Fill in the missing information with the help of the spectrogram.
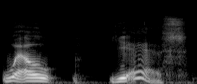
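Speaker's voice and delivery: hesitant, in a man's character voice; stunned admission. A narrator's reading. Ku admits what he means to Drew, stunned. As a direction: admit it haltingly. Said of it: "Ku looked stunned".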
